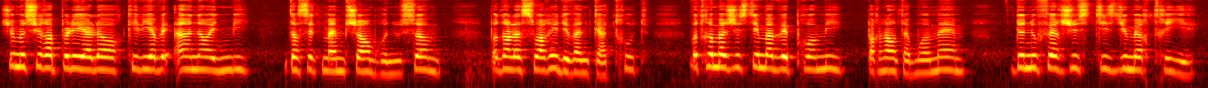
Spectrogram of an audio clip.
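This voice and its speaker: A bold young nobleman who answers his king with perfect composure and quiet defiance. A woman reads him in a fairly high voice. It is an audiobook reading. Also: normal speed, close to an everyday voice. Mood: calm. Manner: calm, composed.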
